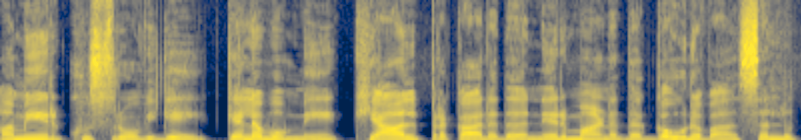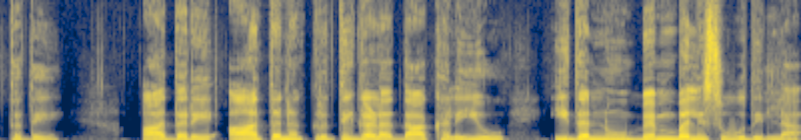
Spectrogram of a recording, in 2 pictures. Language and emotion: Kannada, neutral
